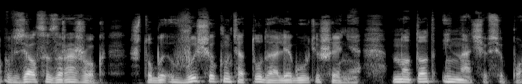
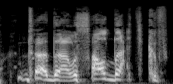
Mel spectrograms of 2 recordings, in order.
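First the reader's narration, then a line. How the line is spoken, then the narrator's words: Laughing. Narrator (Russian): засмеялся другой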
